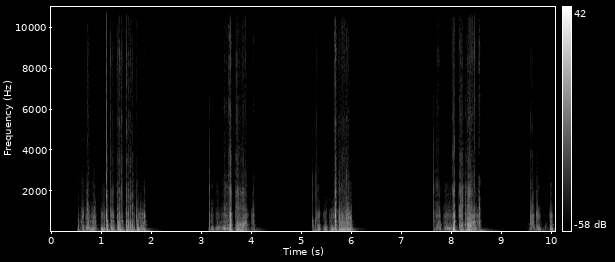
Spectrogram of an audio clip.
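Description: Tweezers scratch the top of the metal X/Y microphone capsules on a Zoom H5, close to the mics. The scratching comes in five short bursts of quick, dry scraping and tapping, with brief silences between them. It sounds mostly low and rumbly, with a few brighter clicks, and the last burst is cut off at the end.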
